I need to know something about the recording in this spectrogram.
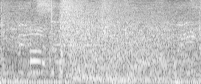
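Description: Artillery gun firing, its blast mixed into rock music with a steady bass line.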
